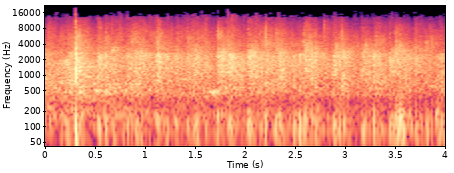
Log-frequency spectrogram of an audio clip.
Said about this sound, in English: You can clap, yeah. It's a commendable moment. Yeah.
